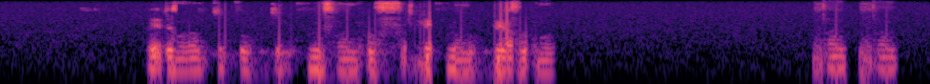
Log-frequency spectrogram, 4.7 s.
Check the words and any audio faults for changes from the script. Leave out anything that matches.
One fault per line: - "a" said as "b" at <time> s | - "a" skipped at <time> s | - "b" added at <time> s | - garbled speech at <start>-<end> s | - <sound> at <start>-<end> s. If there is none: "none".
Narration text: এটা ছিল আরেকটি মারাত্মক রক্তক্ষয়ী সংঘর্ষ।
- "ছিল আরেকটি" skipped at 0.9 s
- garbled speech at 2.0-2.8 s
- laugh at 4.1-4.5 s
